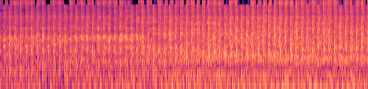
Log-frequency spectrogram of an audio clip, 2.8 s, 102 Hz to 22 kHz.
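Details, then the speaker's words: 2018 Isuzu Panther LS Turbo diesel, first owner, about 80,000 km, started in one crank: even steady diesel idle clatter with smooth low throb, no misses or odd knocks; engine and injection pump healthy. "mesinnya dari kelihatan suara kan stasionernya tu enak artinya apa mesinnya itu sehat bpomnya sehat ya dari mesin itu kelihatan kalau mesin sehat itu dari suara sudah kelihatan tidak ada suara aneh-aneh"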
